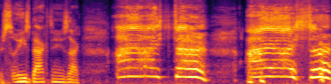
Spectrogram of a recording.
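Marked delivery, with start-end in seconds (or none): 1.4-4.2 put-on scream, higher pitch. Retelling a recruit ordered to scream in the corner: imitating a recruit screaming. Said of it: "he told him that he had to scream".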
